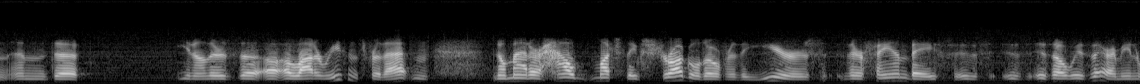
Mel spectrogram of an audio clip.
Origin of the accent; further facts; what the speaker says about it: New Jersey, United States; You know, I didn't follow a lot of college football growing up in New Jersey. It's an NFL area.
